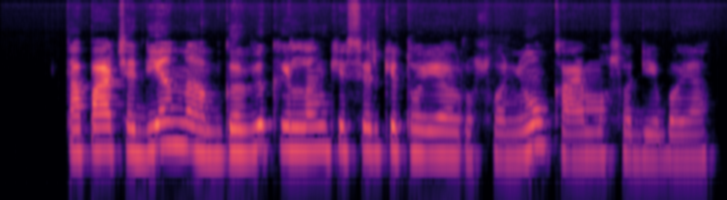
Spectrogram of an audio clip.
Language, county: Lithuanian, Marijampolė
